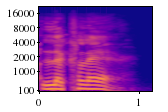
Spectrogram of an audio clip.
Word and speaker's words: Leclerc: Did you listen to the pronunciation on how to say his name? Because Charles Leclerc. – That's what I thought.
